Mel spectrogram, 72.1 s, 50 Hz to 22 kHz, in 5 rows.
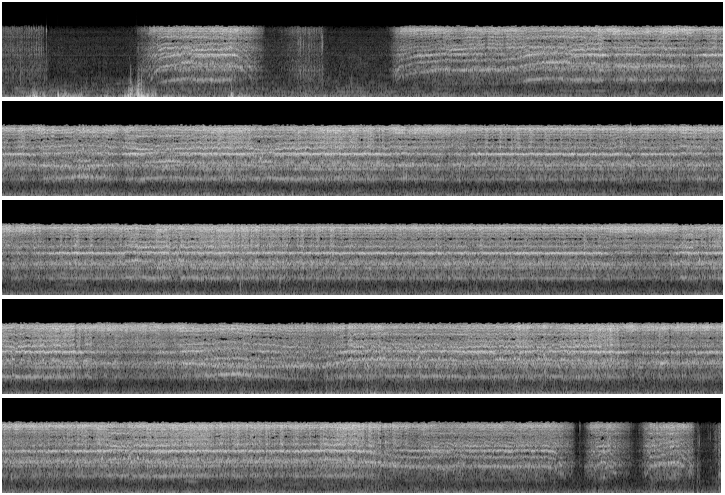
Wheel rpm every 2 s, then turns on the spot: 20, 70, 100, 20, 140, 190, 200, 200, 200, 200, 200, 200, 200, 200, 200, 200, 200, 200, 200, 200, 200, 200, 200, 200, 180, 190, 200, 190, 200, 200, 200, 200, 190, 150, 100, 70.
0-2 4-8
